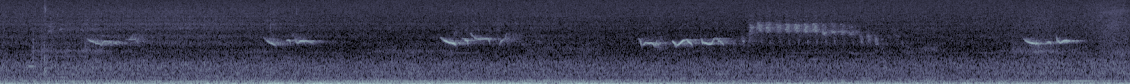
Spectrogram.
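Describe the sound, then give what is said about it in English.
A bird sings at a church with a graveyard on a windy day, repeating short, bright whistled phrases every couple of seconds, fairly clear, over a steady rumble of wind and background noise. “There is a lovely bird singing at the minute.”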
